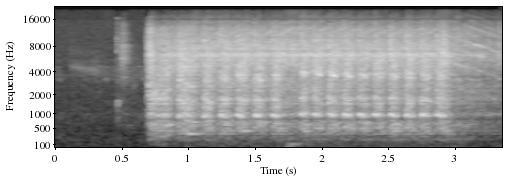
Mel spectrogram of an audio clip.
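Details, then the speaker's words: 1995 Genie Z45 lift: starter cranks steadily about three turns a second but never catches after stalling when platform controls operated; LP/gas switch test lights stay lit, so that may not be the stall cause; fuel pump likely not powered. "Crank no start. Okay. So maybe that's not the cause of the stalling."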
